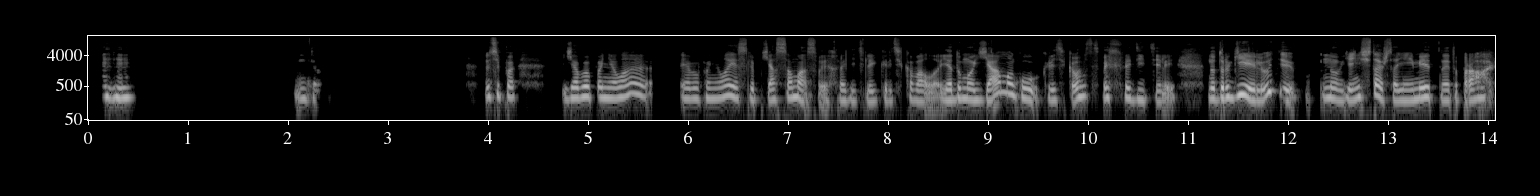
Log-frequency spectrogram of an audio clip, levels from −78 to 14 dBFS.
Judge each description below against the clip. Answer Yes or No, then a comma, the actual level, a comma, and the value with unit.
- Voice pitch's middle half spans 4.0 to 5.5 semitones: No, average, 3.2 semitones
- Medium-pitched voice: No, high, 225 Hz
